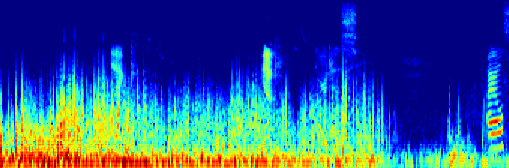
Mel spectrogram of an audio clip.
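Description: Gusty wind buffets the microphone outdoors on a sunny day, a loud low rumble that dominates most of the clip and eases near the end, with a voice speaking over it.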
